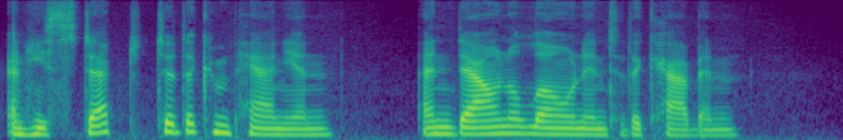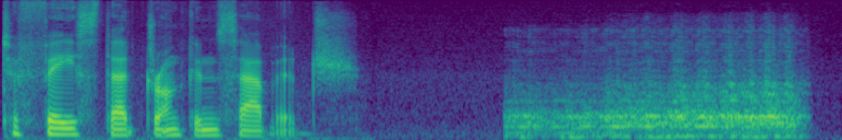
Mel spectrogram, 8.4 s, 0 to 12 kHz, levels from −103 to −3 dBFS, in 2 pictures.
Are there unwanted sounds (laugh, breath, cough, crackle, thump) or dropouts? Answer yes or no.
yes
